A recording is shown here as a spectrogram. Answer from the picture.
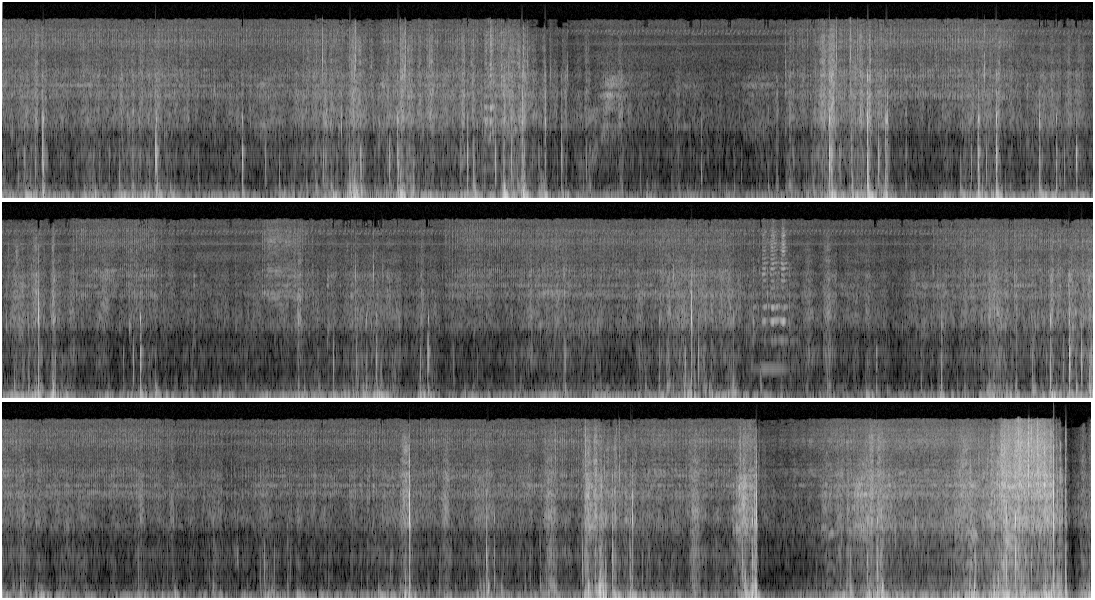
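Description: Giant Trance full-suspension mountain bike ridden fast down a dirt trail: tyres rumbling over the ground with a constant run of irregular knocks and rattles from the bike as it hits roots and bumps, the hardest hits around three to five seconds in and again near the end.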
